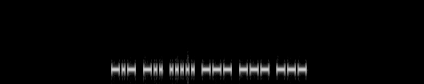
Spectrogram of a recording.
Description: Morse code, heard as a keyed tone, about 46 wpm, 700 Hz. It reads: KD5OOO
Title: USA Call Signs - 6 Characters - 2x Character Spacing - 45wpm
